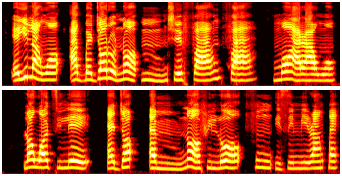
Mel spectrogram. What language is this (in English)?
Yoruba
